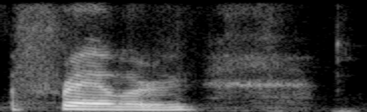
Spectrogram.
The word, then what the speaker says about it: Freawaru: Like Freawaru? I don't know how to I don't want to butcher it. Yes, so it's Freawaru.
